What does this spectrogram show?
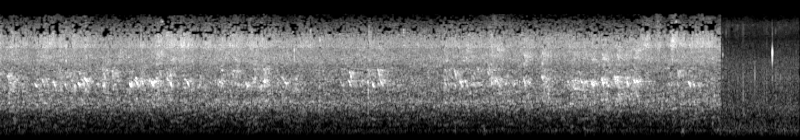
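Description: Rapid, high bird chirping in short repeated runs over a steady outdoor hiss. Near the end the chirping stops and the hiss drops suddenly to a quieter level.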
